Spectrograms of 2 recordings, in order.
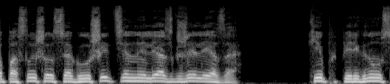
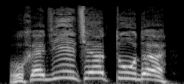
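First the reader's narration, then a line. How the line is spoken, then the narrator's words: Distant shout from boat. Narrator (Russian): закричал с траулера какой-то бородач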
